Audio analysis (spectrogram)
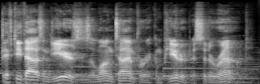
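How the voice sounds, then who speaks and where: A man playing a steady, loyal soldier in command in a sci-fi video game, terse and calmly assured. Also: deep voice, a little fast, over music. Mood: calm, friendly. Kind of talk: dramatic video game acting.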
